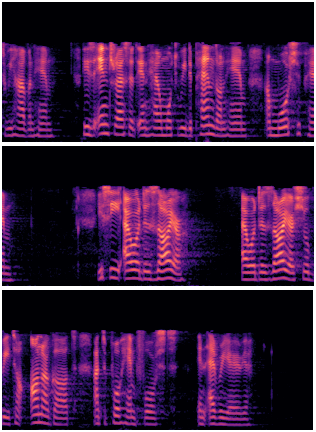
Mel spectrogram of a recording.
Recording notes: Recorded live in Liberty Church on 5 February 2023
